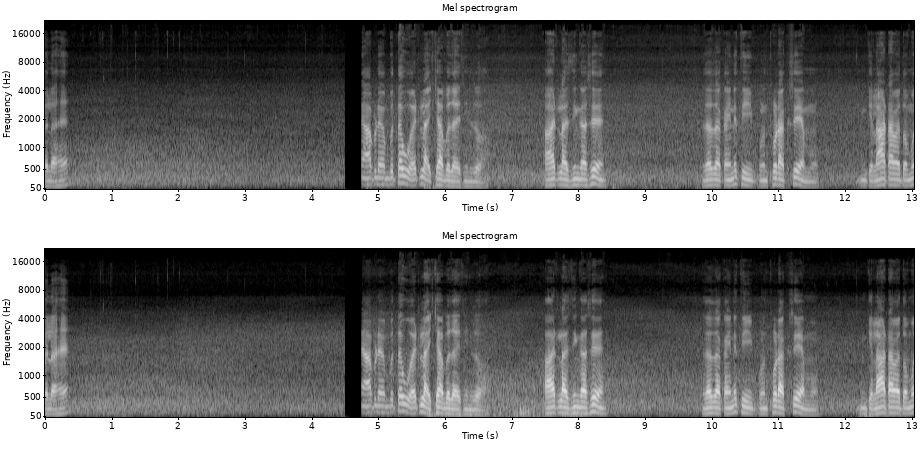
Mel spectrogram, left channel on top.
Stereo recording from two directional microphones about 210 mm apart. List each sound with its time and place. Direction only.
0.0 s speech: 15° left (ahead or behind)
4.7 s speech: 20° left (ahead or behind)
5.4 s speech: centre (ahead or behind)
5.6 s speech: 15° right (ahead or behind)
9.9 s speech: centre (ahead or behind)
